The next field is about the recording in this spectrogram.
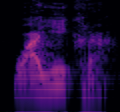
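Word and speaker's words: ויקרא: But in Hebrew, we say Wayikra.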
